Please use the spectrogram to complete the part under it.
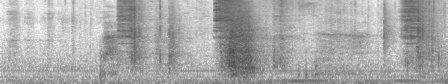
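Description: Grit pours and scrapes from a metal scoop.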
